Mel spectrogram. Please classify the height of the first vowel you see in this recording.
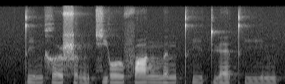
high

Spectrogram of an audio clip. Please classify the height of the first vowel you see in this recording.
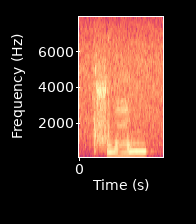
high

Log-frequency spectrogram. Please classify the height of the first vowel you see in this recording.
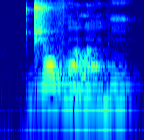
mid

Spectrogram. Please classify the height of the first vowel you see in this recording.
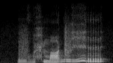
mid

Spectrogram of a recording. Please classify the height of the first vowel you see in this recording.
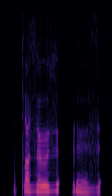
high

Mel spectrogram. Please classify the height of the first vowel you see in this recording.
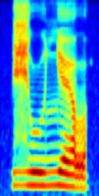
high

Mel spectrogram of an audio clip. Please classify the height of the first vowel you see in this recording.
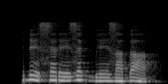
mid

